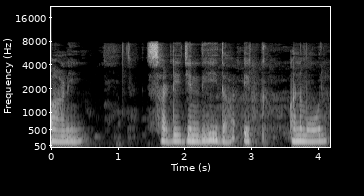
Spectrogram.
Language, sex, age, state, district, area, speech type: Punjabi, female, 45-60, Punjab, Jalandhar, rural, spontaneous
